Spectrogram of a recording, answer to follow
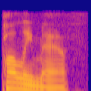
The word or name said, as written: polymath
